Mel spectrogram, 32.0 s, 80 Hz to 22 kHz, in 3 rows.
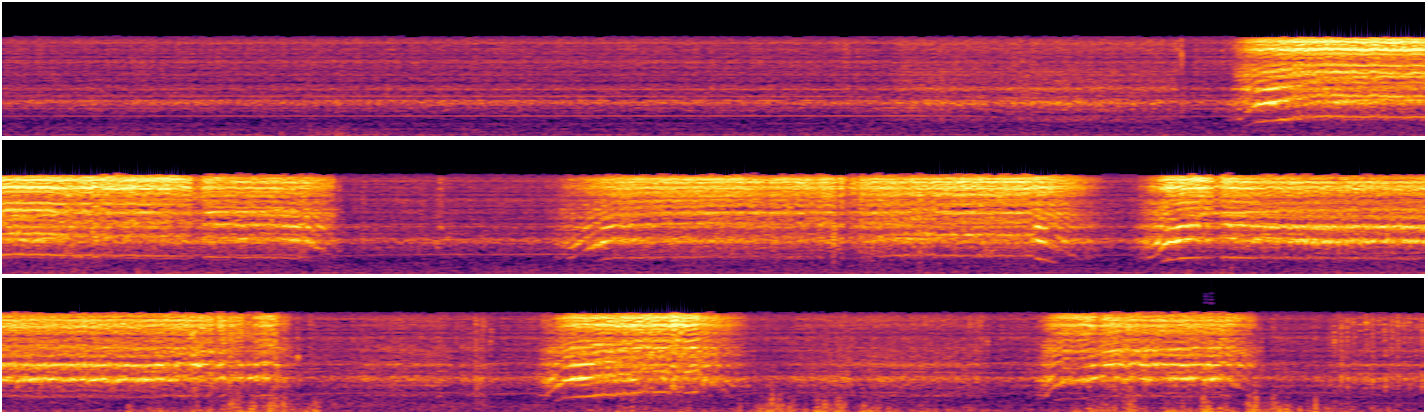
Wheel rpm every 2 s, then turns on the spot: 0, 0, 0, 20, 70, 160, 70, 80, 160, 80, 160, 110, 60, 50, 80, 60.
6-8 12-14 26-28 30-32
